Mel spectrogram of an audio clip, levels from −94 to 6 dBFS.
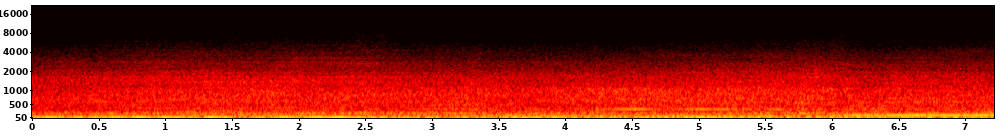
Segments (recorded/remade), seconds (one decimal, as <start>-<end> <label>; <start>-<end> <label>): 0.0-3.3 recorded; 3.3-3.9 remade; 3.9-5.6 recorded; 5.6-6.8 remade; 6.8-7.2 recorded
